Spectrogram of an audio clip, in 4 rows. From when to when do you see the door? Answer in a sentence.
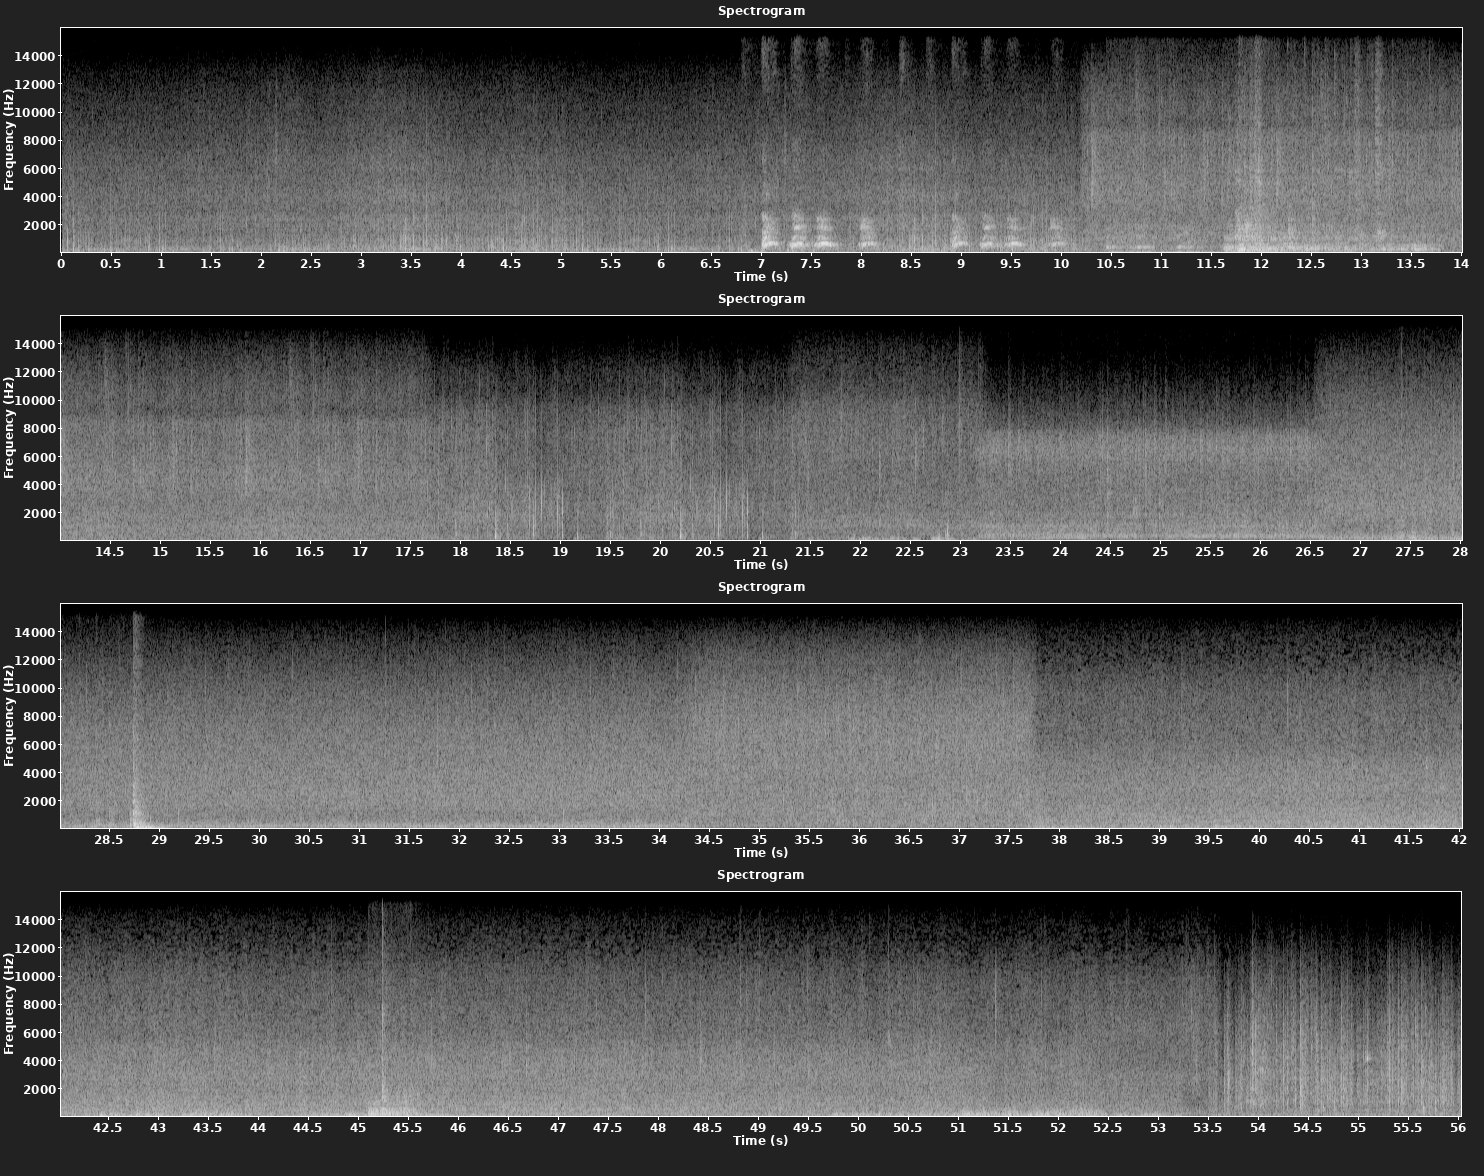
The door can be heard from 11.6 to 13.8 s, from 27.2 to 29.1 s and from 45.0 to 45.6 s.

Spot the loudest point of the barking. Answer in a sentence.
The loudest moment of the barking is at 7 seconds.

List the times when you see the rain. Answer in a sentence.
The rain can be heard from 0.0 to 56.0 s.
